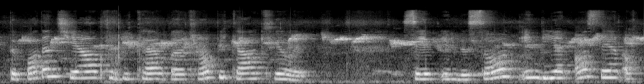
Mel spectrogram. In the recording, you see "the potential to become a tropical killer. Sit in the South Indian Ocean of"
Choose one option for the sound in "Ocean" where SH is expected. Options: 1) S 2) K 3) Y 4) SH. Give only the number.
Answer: 1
